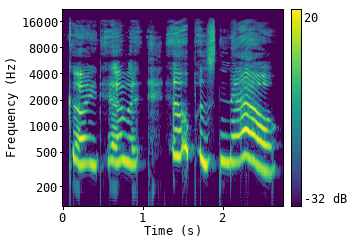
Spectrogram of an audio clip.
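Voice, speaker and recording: A woman's voice: very high voice, drawn-out words, vocal fry, pitched above the performer's own voice, exaggerated voice. A woman voicing a frightened, innocent little girl in a storybook reading, pleading in a plaintive way. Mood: despairing.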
